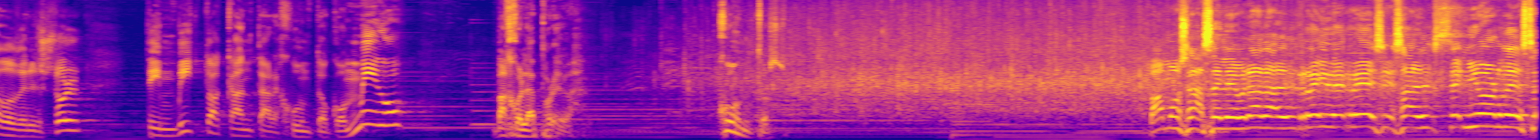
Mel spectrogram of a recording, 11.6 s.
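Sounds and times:
speech: 0.0 - 4.5, 5.4 - 6.1, 7.2 - 7.4, 8.6 - 11.5
audience applause: 4.9 - 11.5.

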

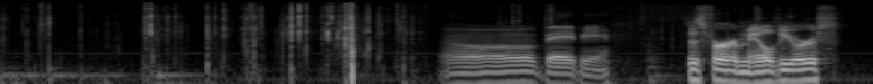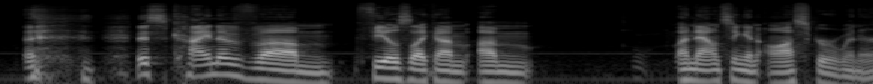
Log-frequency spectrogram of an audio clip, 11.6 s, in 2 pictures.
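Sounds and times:
Everfest pack seal tearing open at a microphone: 0.0 - 3.7
speech: 3.0 - 9.4, 10.3 - 11.6.

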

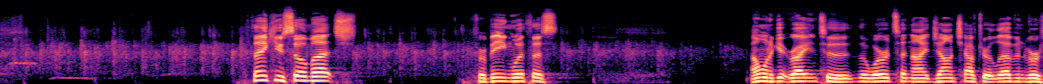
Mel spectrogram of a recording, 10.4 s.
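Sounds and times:
audience hand clapping: 0.0 - 8.2
speech: 2.5 - 3.6, 4.8 - 5.7, 7.5 - 10.4.

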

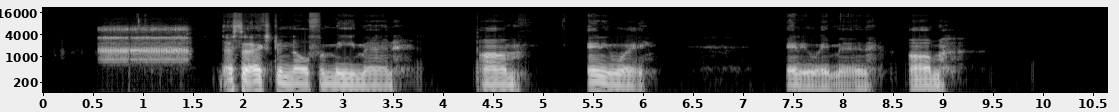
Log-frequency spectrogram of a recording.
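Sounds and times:
loud harsh buzzer: 0.6 - 1.5
speech: 1.8 - 3.7, 4.4 - 6.1, 7.4 - 9.2.

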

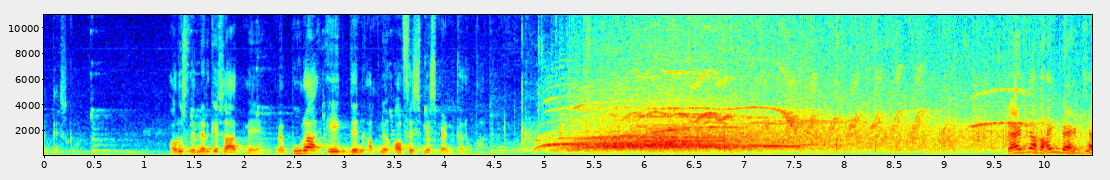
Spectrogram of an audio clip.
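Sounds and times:
speech: 1.3 - 4.5, 9.6 - 10.4
audience hooting: 4.9 - 10.4.

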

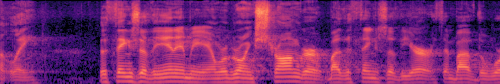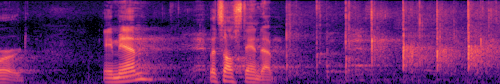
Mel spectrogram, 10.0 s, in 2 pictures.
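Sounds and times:
speech: 0.0 - 5.4, 6.0 - 8.0
hand claps from the audience: 7.8 - 9.9.

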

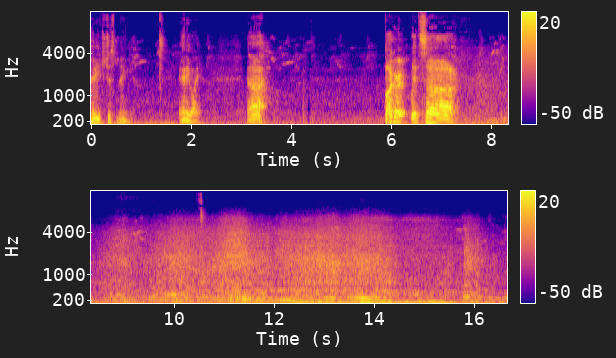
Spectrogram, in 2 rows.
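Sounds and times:
speech: 0.0 - 1.0, 1.8 - 2.3, 3.1 - 3.6, 5.9 - 7.4
dirt bikes driving past: 7.1 - 16.6.

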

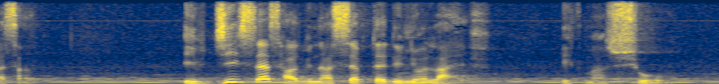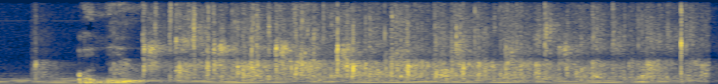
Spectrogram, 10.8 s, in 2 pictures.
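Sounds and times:
speech: 0.0 - 0.4, 1.4 - 5.1, 6.0 - 6.8
audience clapping: 5.6 - 10.7.

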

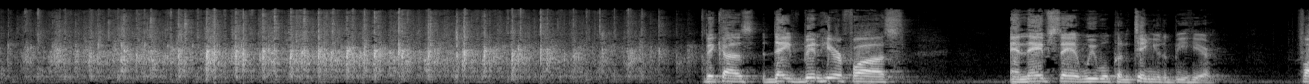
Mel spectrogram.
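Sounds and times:
audience applause: 0.0 - 7.2
speech: 7.1 - 9.1, 10.2 - 12.2.

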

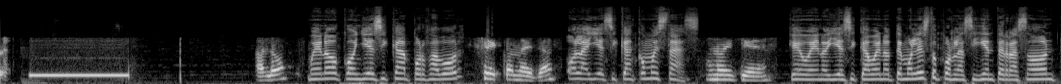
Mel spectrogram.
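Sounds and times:
telephone dialing tone: 0.0 - 1.4
speech: 2.6 - 10.6.

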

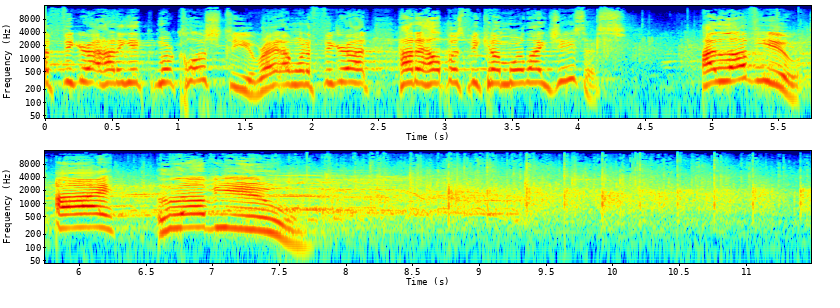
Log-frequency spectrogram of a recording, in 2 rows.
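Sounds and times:
speech: 0.0 - 7.9
audience clapping: 4.3 - 11.4.

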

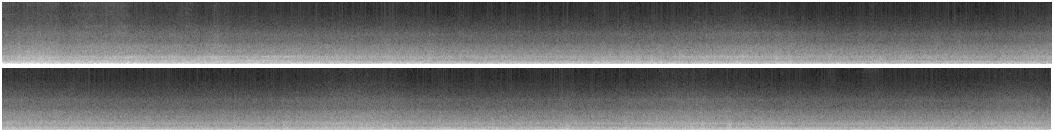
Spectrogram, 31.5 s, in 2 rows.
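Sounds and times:
thin whine: 0.0 - 5.3
Senseki Line local train running from Matsushima-Kaigan toward Ishinomaki: 0.0 - 31.4.

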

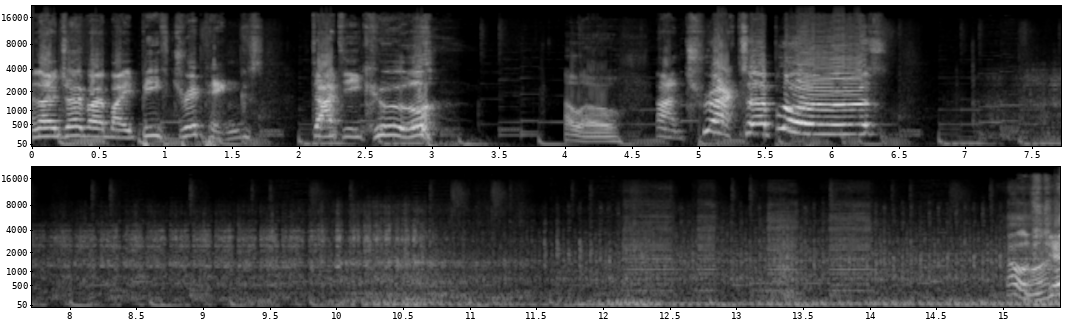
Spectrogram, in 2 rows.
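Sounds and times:
speech: 0.0 - 3.1, 4.0 - 6.4, 15.1 - 15.4
horn honking: 7.2 - 15.4.

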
